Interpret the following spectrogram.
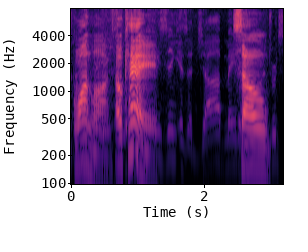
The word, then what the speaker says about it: Guanlong: And it is pronounced Guanlong.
